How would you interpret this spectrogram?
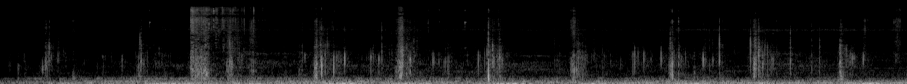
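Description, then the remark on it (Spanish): Unhurried footsteps fall in a steady, even rhythm, each step a short crunchy tap over a constant low rumble. No one speaks. “Entre mis pasos tranquilos vos pensarás, ¿y dónde estará yendo ahora?”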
